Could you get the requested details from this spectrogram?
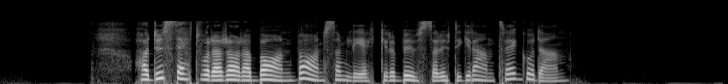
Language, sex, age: Swedish, female, 35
